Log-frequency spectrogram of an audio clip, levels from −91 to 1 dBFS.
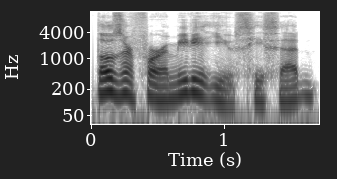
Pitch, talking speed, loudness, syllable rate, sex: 130 Hz, 245 wpm, -20 LUFS, 7.8 syllables/s, male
